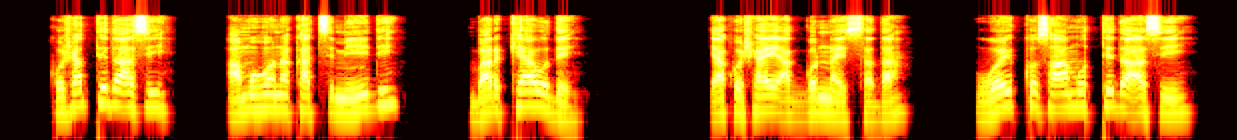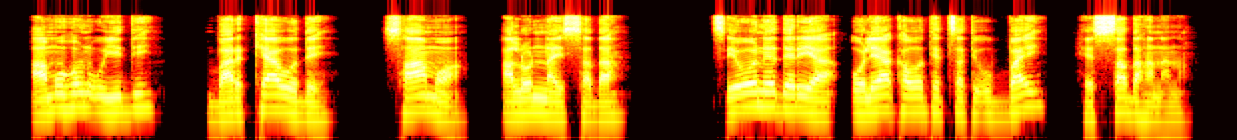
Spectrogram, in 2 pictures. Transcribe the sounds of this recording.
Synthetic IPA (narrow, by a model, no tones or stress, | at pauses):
kɔʃ̬ɐt̪ːɪd̪ɐːs̬ɪ | ʔɐmʊhɔnɐkɐt͡sːɪmiːd̪ɪ | bɐɾkːɪjaːwɔd̪ɛ̰ | ʔjɐkɔʃɐjɐɡːɔnːɐjsːɐd̪ɐ | wɔjkːɔs̬aːmɔt̪ːɪd̪ɐːsɪ | ʔɐmʊɦɔnʊjɪd̪ɪ | bɐɾkːɪjaːwɔd̪ɛ | saːmʊwa̰ː | ʔɐlɔnːɐjsːɐd̪ɐ | t͡sʼɪjoːnɛd̪ɛɾɪjaːɔlɪjakɐwɔt̪ɛt͡sːɐt̪ɪʊbːɐj | hɛsːɐd̪ɐɦɐnɐ̰nɐ̰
